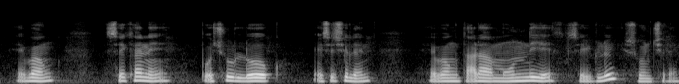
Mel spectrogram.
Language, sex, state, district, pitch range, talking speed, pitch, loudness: Bengali, male, West Bengal, North 24 Parganas, 150-170 Hz, 95 wpm, 155 Hz, -17 LUFS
